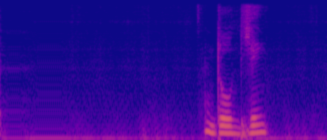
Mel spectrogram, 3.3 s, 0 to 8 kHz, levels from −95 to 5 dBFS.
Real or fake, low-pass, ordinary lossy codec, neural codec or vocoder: fake; 7.2 kHz; none; codec, 16 kHz, 0.5 kbps, FreqCodec, larger model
